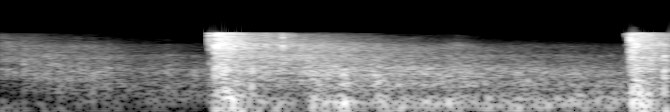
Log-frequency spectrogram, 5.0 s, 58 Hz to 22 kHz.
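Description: G3 rifle firing two single shots in 7.62×51mm, about three seconds apart: one about a second and a half in, one near the end. Each sharp report is followed by a long echoing tail that dies away slowly.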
